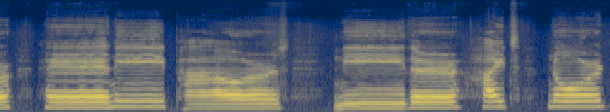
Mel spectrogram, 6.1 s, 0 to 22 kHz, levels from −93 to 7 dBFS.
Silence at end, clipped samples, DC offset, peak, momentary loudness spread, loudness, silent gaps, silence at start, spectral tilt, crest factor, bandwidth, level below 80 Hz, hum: 0.05 s; under 0.1%; under 0.1%; 0 dBFS; 12 LU; -14 LUFS; none; 0 s; -5 dB/octave; 14 dB; 11 kHz; -70 dBFS; none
